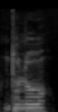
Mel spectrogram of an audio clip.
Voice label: "dulu", Apatani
